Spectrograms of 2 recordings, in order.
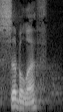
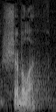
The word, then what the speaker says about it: Shibboleth: I know some of you on both sides of the political aisle who have been ostracized because your politics said Sibboleth when every intelligent, godly person knows it's pronounced Shibboleth.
